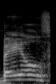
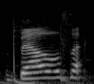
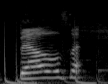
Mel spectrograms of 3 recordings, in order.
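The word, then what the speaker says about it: Baelz: Finally, we've reached Bale's hackos.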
